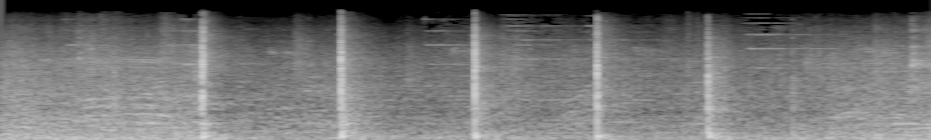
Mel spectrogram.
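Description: A cleaver chops through meat onto a wooden block with sharp thuds.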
